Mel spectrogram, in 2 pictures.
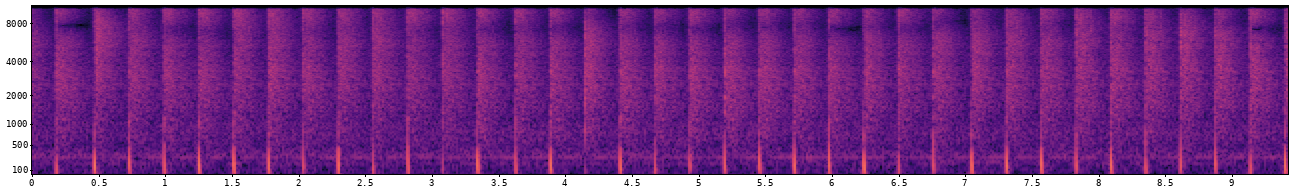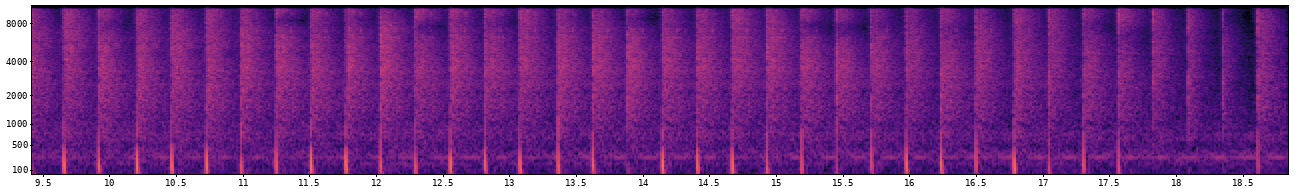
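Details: Rapid, regular, sharp snapping clicks, about 230 a minute, with a faint steady hum: a Q-switched Nd:YAG laser firing during a "black doll" skin treatment, with the patient saying it hurts but is bearable.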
